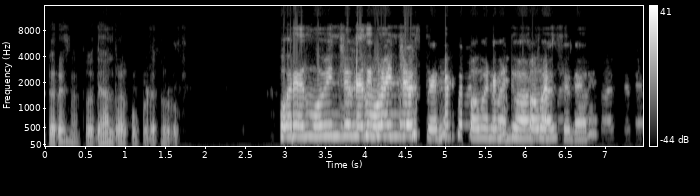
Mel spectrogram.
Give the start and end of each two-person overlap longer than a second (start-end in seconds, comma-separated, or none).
3.7-6.9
